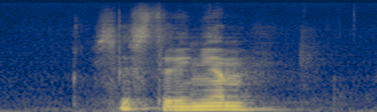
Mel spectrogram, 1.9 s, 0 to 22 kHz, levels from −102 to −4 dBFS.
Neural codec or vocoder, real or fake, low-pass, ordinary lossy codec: vocoder, 44.1 kHz, 128 mel bands, Pupu-Vocoder; fake; 19.8 kHz; none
